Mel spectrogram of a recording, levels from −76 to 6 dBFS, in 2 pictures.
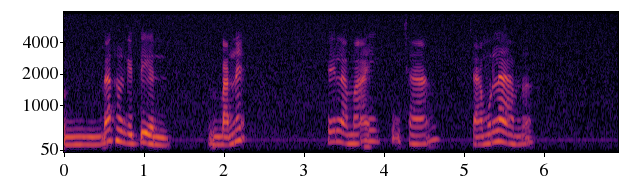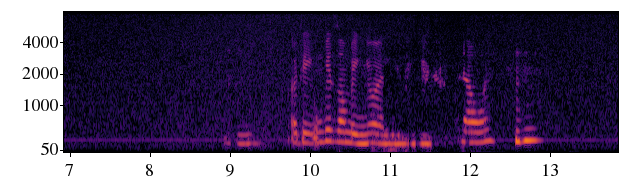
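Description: Speech suppressed in double talk, from 10.99 to 11.98 s: for about a second the speech dips sharply, falling by roughly 20 dB at its deepest. This is likely an echo canceller that, with both sides talking at once, couldn't tell the talker from loudspeaker echo and turned everything down.

Other side's voice leaking through, from 11.19 to 11.65 s: inside that same dip, a second voice appears faintly, around 20 dB below the speech. Its likely cause is residual loudspeaker sound that the echo canceller failed to remove, so the far end reaches the microphone signal, which like the rest of the call path carries nothing above 8 kHz.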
